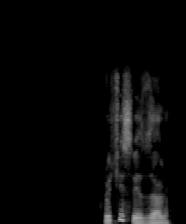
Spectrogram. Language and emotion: Russian, neutral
